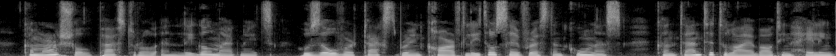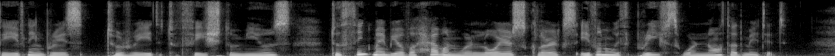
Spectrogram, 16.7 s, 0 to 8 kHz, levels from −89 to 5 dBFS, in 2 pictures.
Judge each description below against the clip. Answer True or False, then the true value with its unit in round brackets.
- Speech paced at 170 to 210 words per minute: False (150 wpm)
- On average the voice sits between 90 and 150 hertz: False (175 Hz)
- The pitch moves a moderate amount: True (3.6 semitones)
